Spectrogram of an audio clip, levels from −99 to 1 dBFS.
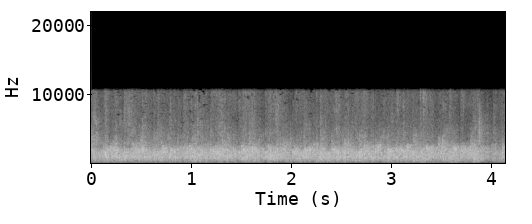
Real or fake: real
